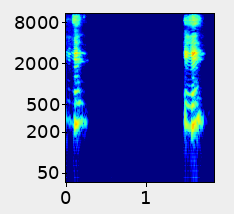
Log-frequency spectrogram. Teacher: c'est une voyelle fermée antérieur arrondie. Position de la langue comme i mais lèvre en avant. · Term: le son U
